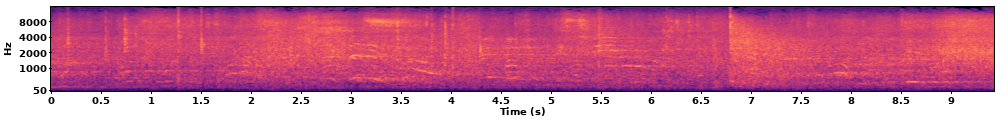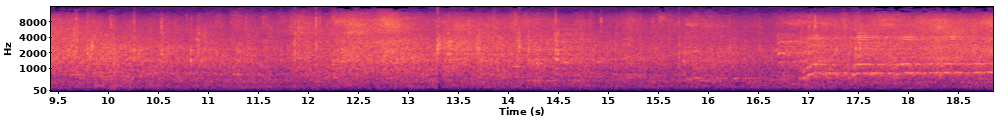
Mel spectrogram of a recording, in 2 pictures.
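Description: Spectators talk and shout in a large echoing arena.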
